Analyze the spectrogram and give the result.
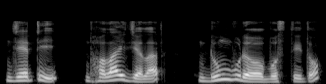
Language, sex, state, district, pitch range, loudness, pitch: Bengali, male, Tripura, Dhalai, 160-215 Hz, -16 LUFS, 180 Hz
